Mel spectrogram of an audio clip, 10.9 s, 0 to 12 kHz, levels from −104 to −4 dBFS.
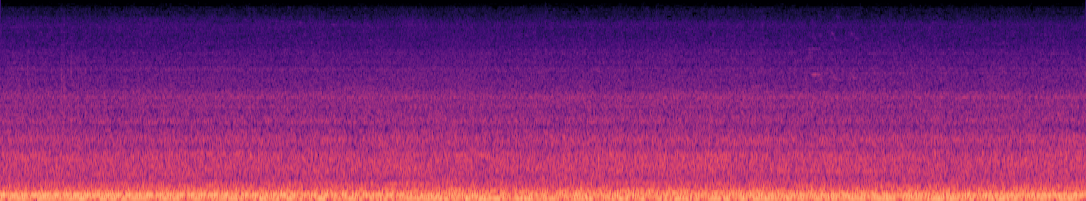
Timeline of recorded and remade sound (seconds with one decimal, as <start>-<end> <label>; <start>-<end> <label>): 0.0-3.8 recorded; 3.8-4.9 remade; 4.9-10.9 recorded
